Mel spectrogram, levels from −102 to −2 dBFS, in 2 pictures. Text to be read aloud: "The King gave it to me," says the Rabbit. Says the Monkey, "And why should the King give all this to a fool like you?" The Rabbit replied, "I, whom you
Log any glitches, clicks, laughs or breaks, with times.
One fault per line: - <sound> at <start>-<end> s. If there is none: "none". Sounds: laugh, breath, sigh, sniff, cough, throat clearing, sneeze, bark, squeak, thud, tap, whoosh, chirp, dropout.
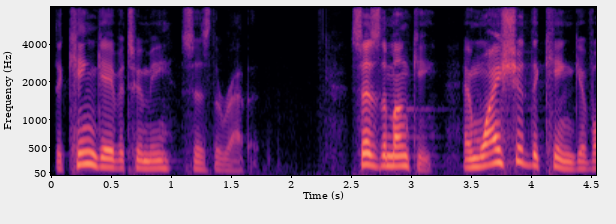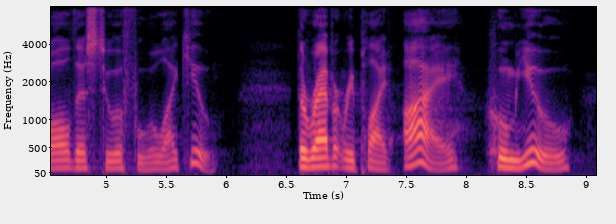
none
